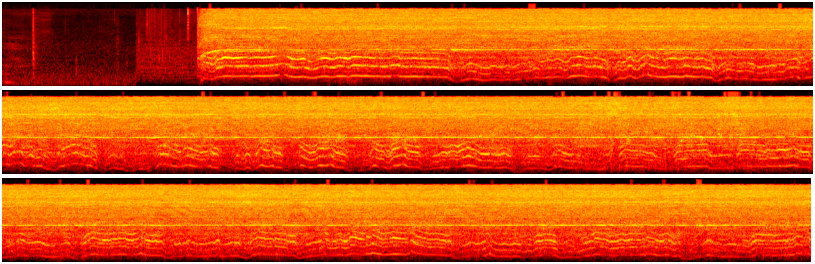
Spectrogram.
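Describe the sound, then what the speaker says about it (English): After a short quiet moment a very old vacuum cleaner switches on and roars steadily, a loud high whine with a shifting rumble as it moves across carpet. "let's see how well this vacuums out of the carpet"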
